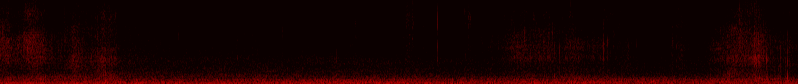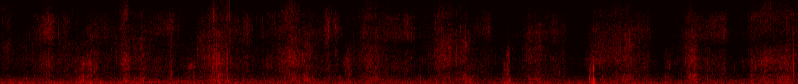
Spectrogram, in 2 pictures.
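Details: Quiet outdoor ambience with footsteps and rustling, plus a few soft clicks, and no animal voice.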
